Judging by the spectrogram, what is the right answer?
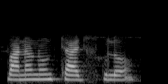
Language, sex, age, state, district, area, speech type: Bengali, female, 30-45, West Bengal, Paschim Bardhaman, urban, conversation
